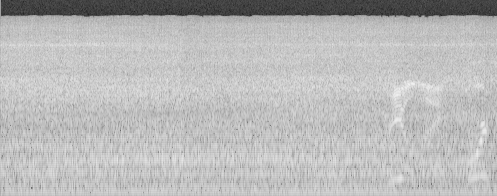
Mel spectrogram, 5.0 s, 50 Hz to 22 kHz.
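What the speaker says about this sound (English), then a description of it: "Yeah, fire it up. This is a Kohler 10 kilowatts." A Kohler 10 kW generator driven by a Ford four-cylinder engine runs at a steady idle, a constant low drone close by, with faint voices and brief squeaks over it.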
